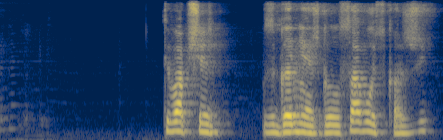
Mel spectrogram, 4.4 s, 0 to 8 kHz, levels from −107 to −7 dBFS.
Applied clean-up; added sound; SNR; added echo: neural mask model DeepFilterNet 3.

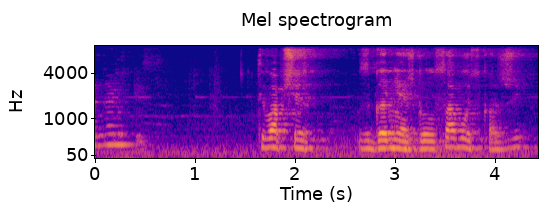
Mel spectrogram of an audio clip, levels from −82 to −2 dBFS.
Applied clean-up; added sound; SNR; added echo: none; Subway, metro, underground; 12 dB; reverberation time 0.9 s.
